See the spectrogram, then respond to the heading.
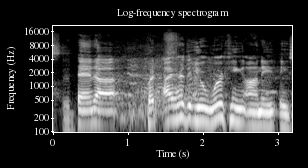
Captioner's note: laughter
